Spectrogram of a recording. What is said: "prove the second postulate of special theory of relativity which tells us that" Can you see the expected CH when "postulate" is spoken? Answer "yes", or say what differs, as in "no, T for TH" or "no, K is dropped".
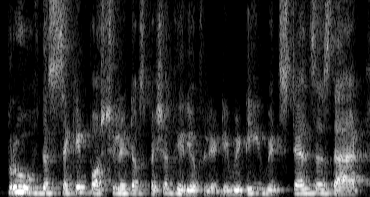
yes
